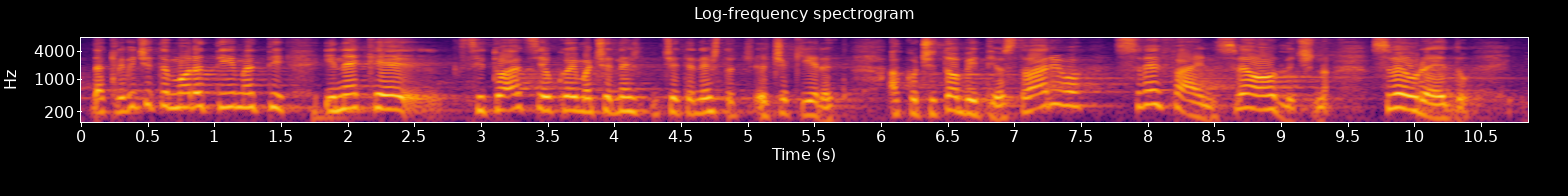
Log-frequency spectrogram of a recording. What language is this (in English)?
Croatian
